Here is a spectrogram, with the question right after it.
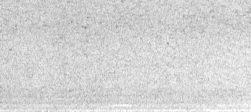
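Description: Steady roar of ocean surf at a cold-water surfing contest, waves breaking in a continuous broad wash with wind noise, heard from shore and unbroken throughout.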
